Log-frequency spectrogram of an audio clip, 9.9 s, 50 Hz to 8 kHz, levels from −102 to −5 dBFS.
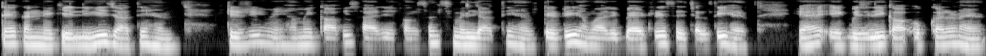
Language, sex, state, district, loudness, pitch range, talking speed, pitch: Hindi, male, Uttar Pradesh, Muzaffarnagar, -16 LUFS, 130-155 Hz, 165 wpm, 135 Hz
